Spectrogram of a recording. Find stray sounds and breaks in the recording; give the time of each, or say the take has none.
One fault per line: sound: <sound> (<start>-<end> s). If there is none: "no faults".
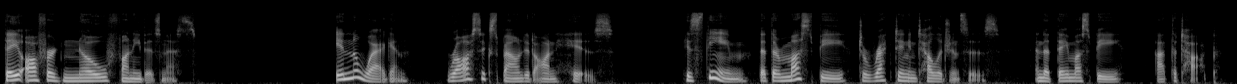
no faults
